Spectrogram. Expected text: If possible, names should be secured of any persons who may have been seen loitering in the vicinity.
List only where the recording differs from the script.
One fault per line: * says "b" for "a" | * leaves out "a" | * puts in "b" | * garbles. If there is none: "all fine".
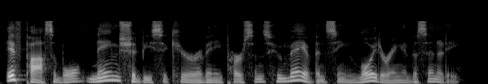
* says "secure" for "secured"
* leaves out "the"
